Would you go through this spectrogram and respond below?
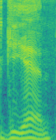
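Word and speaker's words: Guillén: Last name is Guillen. I know that because it's like Ozzy.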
